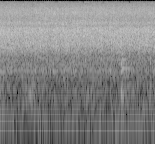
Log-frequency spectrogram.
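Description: Chili powder and a blend of four spices fry in hot oil as they are stirred around a pan, a loud, dense sizzle that holds steady throughout with no talking.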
